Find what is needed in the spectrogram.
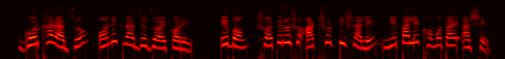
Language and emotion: Bengali, neutral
